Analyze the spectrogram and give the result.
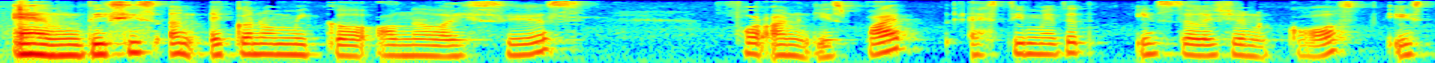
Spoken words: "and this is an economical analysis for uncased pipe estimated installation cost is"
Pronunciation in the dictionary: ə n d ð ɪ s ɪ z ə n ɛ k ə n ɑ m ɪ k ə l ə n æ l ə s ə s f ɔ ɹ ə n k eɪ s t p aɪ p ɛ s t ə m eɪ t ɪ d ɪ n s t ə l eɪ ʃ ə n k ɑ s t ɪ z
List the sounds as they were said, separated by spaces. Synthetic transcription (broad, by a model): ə n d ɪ s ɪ s ə n ɛ k ə n ɑ m ɪ k ə l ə n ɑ l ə s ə s f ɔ ɹ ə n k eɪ s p aɪ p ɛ s t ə m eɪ t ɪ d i n s t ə l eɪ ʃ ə n k ɑ s t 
